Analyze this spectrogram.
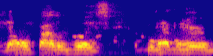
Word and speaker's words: Voyce: your voice is beautiful that's your name voice but spell it with a y not an i and I said oh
